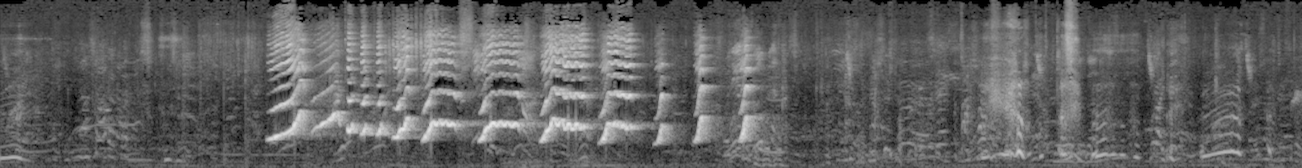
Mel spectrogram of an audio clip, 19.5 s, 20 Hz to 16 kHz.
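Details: White-handed gibbon at Maruyama Zoo, 18 July 2016, calling wildly while swinging at high speed back and forth on bars, its voice echoing through the zoo; about eight loud, sharply upswept whooping notes in quick succession, then quieter human voices.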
